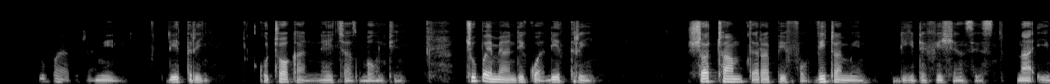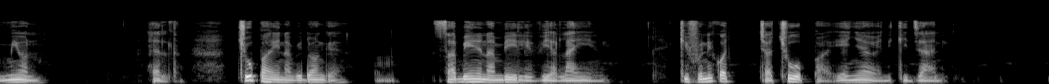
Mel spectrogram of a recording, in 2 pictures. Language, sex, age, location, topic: Swahili, male, 18-24, Kisumu, health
